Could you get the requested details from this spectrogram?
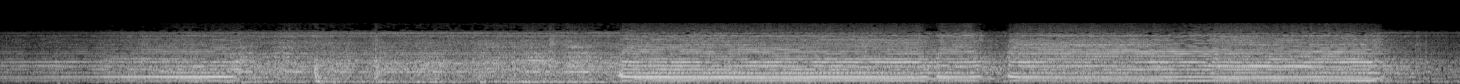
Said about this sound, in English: Now, that sound is the sound of a really powerful diesel locomotive. I mean, really laying it out.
